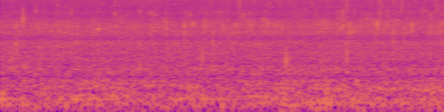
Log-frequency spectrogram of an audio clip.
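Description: Diced onion sautéing in olive oil in a pan: a steady sizzle with scattered small crackles.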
